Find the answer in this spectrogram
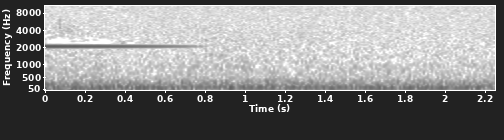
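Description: The fading ring of a single high electronic ding, like a phone's notification chime: one pure steady tone that dies away within the first second, then quiet room tone.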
